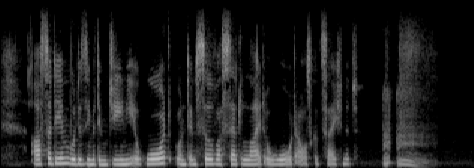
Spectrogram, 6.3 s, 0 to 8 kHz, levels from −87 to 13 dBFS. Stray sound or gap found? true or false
true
